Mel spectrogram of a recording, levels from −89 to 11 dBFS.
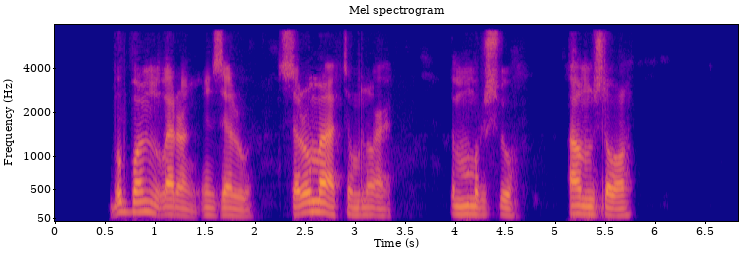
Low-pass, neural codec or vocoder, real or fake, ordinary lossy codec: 7.2 kHz; codec, 16 kHz, 0.8 kbps, ZipCodec; fake; MP3, 64 kbps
